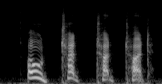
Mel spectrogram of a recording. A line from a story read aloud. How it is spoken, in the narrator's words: he cried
